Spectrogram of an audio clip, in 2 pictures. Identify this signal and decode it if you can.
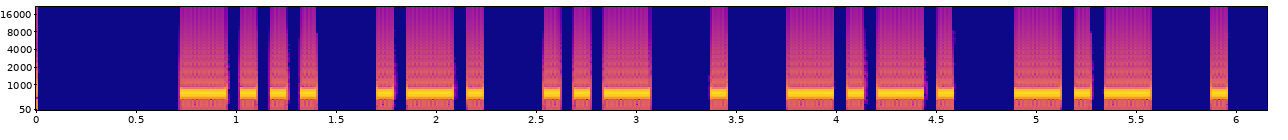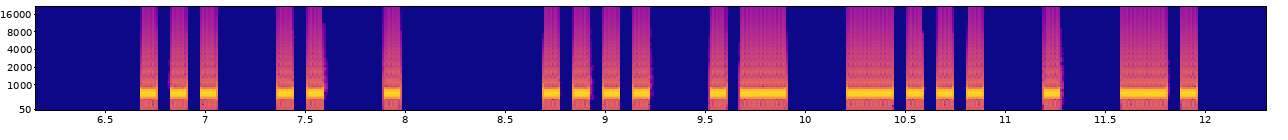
Morse code, heard as a keyed tone, about 16 wpm, spaced as for 14 wpm, 680 Hz. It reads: BRUECKE SIE HABEN
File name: Morsekurs / Witze / Witz 26. Oktober 2021, 70 F80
